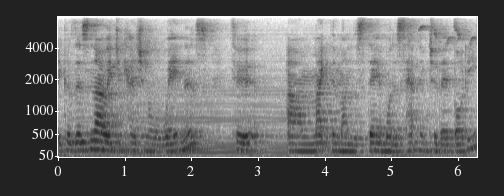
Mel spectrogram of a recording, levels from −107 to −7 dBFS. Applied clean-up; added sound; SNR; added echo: none; Bowed string instrument; 15 dB; reverberation time 0.9 s.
